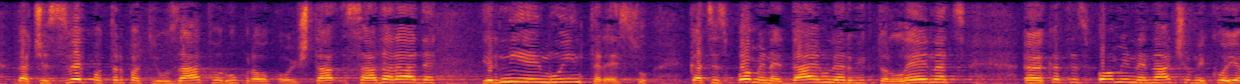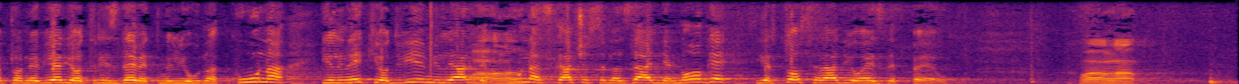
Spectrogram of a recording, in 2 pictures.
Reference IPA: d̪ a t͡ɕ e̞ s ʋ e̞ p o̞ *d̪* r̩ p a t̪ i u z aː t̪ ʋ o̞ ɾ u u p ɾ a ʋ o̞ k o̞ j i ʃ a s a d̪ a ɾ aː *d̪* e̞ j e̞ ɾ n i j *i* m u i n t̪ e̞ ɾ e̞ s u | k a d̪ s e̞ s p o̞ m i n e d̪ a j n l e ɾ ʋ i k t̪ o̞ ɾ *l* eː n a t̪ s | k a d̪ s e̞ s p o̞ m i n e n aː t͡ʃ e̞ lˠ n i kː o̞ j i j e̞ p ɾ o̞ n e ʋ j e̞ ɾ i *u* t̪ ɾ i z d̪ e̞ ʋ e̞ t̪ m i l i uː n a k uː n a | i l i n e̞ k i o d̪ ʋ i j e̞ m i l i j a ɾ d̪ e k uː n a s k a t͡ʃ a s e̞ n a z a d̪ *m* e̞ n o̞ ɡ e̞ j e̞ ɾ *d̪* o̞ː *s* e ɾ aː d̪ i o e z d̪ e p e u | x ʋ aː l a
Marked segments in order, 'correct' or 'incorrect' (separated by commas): incorrect, correct, incorrect, correct, incorrect, incorrect, incorrect, correct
